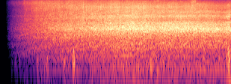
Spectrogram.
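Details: Broad roaring wind or surf noise fades in from silence and holds steady, with no animal calls heard.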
